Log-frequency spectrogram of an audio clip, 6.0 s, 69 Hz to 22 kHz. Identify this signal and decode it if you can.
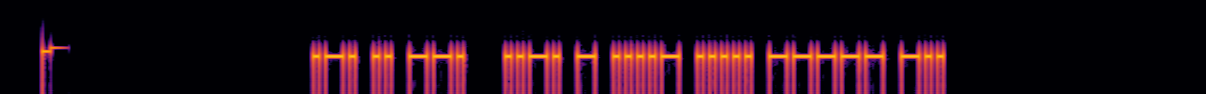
Morse code, heard as a keyed tone, about 40 wpm, 700 Hz. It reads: RIG FT450D
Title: Common QSO Phrases 40wpm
